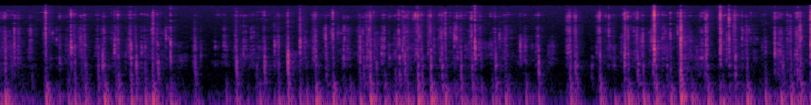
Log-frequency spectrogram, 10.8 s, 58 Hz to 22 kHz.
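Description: Fingertips type steadily on an Epomaker NiZ Plum Atom 68, a compact plastic mechanical keyboard with white and purple PBT keycaps. Dense, rapid key clicks and clacks run throughout, each short and dry with a quick decay, over a low, heavy body, with brief gaps in the rhythm.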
